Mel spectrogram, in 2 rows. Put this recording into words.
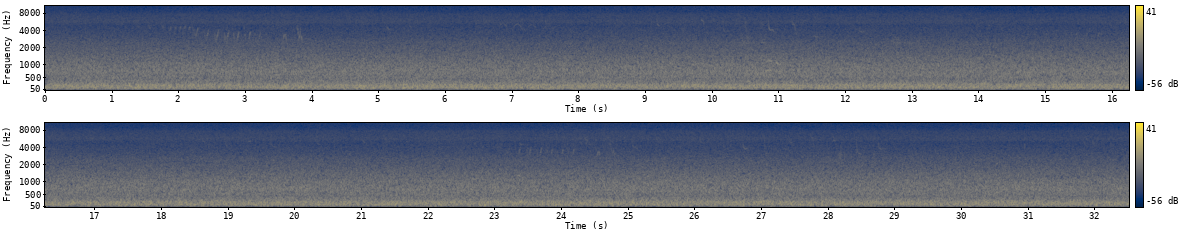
ventilation shaft from an oil shale mine 70+ meters below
